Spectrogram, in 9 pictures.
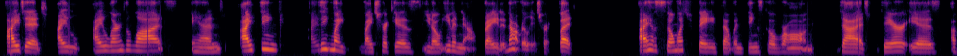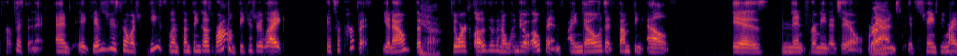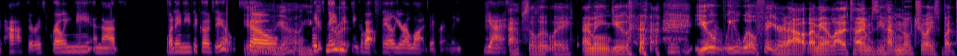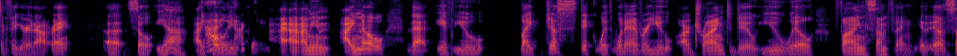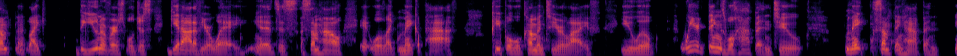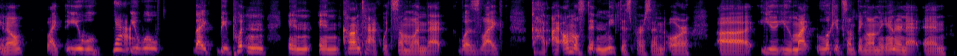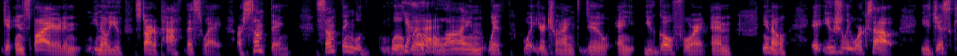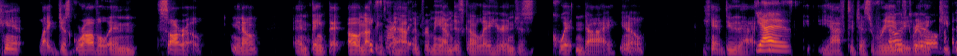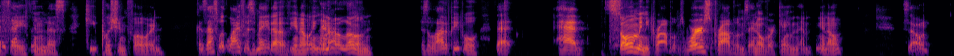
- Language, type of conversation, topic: English, unstructured, How do you handle failure or setbacks?
- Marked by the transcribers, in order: distorted speech; other background noise; laugh; tapping; unintelligible speech; stressed: "so"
